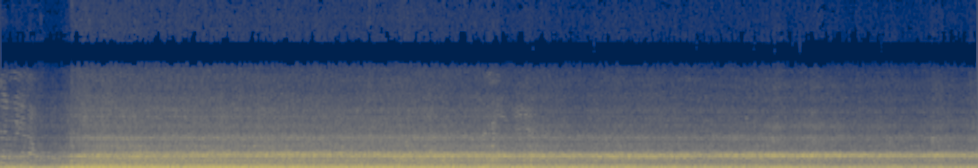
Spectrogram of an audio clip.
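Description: A train's roar swells louder and booms as it enters a tunnel.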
